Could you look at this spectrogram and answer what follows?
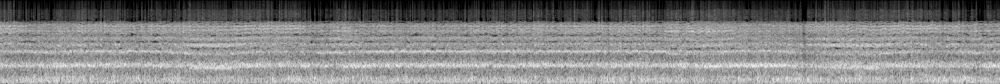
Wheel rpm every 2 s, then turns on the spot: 230, 220, 230, 220, 220.
none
